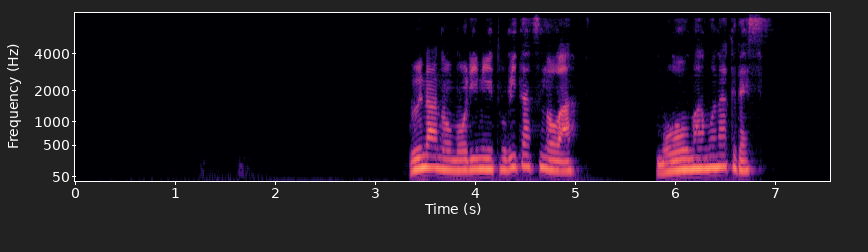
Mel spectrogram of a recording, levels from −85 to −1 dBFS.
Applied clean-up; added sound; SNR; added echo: neural mask model DeepFilterNet 3.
